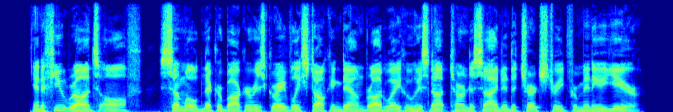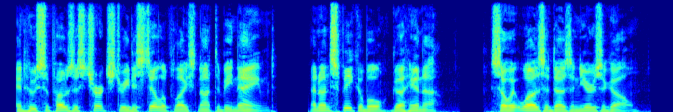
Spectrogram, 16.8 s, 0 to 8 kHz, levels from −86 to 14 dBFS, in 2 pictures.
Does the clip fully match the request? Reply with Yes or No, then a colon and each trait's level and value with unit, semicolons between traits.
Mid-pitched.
No: low, 110 Hz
